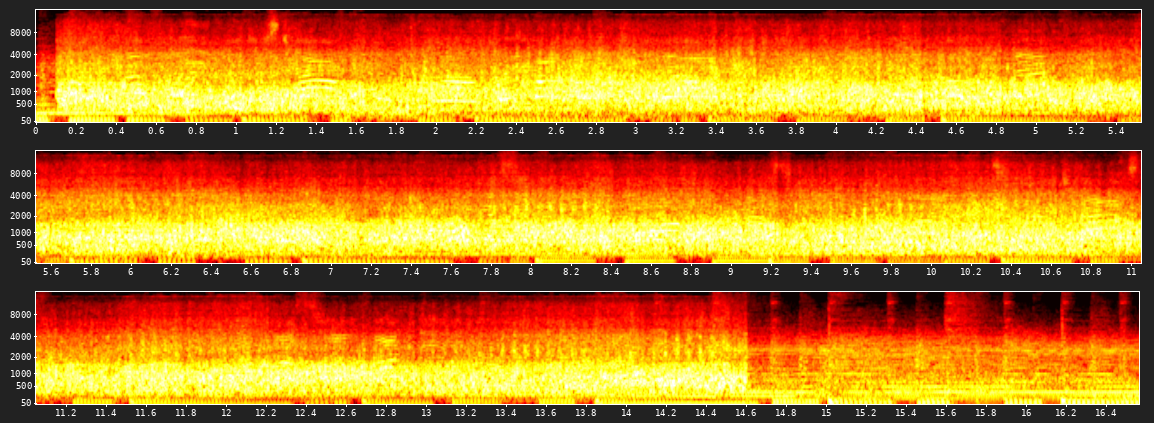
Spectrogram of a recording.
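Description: Search-and-rescue helicopter flying low close by: a loud, steady rushing of rotor and engine noise, with a woman's voice partly buried under it. It cuts off abruptly near the end as background music comes in.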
